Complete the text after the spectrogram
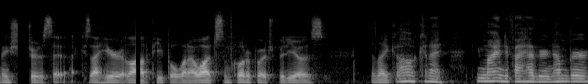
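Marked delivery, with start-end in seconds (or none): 4.0-5.9 nerdy, loser-ish, pitched-up geeky voice. Mocking how people in cold approach videos ask for a number: imitating a geeky needy ask. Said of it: "They sound like a geek".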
